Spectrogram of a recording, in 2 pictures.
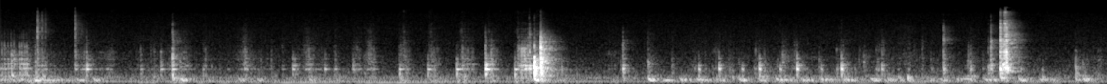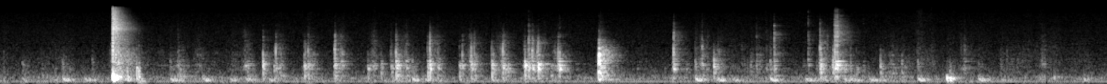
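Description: Hands unscrewing the knurled terminal nuts on an old transformer welding machine and pulling off its welding cables: irregular small clicks, scrapes and knocks, a few of them louder, over a faint steady low hum.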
